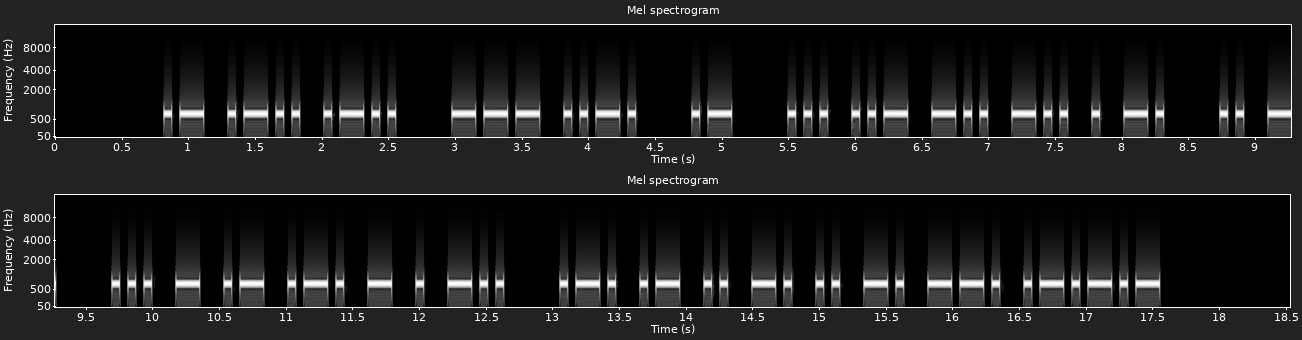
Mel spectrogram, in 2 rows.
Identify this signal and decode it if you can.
Morse code, heard as a keyed tone, about 21 wpm, 700 Hz. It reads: ALL OF A SUDDEN IT STARTED RAINING.
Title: Sentences with 4-Word Phrases - 20wpm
